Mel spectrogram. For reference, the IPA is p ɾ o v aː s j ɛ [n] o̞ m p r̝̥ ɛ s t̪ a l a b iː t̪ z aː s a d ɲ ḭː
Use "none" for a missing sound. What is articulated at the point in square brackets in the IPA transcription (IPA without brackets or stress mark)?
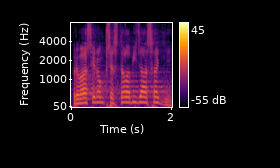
n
